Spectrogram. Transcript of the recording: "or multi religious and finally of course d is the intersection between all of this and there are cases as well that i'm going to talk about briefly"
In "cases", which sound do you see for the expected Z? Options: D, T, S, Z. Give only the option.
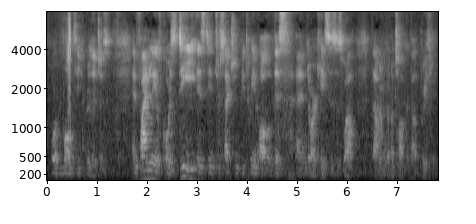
Z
